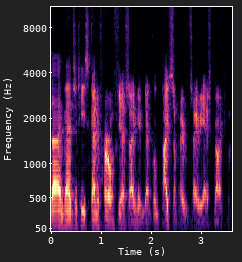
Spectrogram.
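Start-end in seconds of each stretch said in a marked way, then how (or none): 1.3-3.4 put-on posh dog voice, lower and quieter. Voicing the party's dog answering a player: rough Nigel Thornberry voice. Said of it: "If I could do a Nigel Thornberry voice".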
